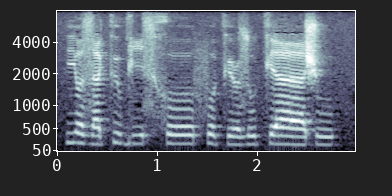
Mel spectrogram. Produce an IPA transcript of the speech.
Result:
j ə z æ kʲ u ɡ iː s x ʊː f ʊ kʲ ə˞ z u kʲ æː ʃ u

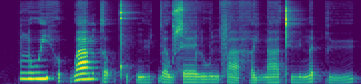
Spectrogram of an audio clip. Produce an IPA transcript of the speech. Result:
l uː˥ j h ʊ˨ k̚ w aː˥ m k ɐ˨˥ p̚ kʷʰ ɐ˨ k̚ ŋ yː˨˥ t̚ l ɐ˨ w s ɛː˧ l uː˧ n f aː˨˩ h ɐ˨ j ŋ aː˨˧ t̪ʰ yː˨ n̪ ɐ˥ t̚ k yː˨˥

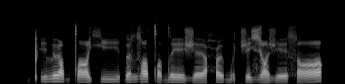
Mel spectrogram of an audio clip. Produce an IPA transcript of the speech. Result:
pʼ i l ɵː b tˤ ɛː ç iː ɗ ʌ ɮ i tˤ ɵ d eː ʒ ɛː ħ ɵː b ʌ t͡ʃ ɛ ʑ ɑ ʒ eː ɬ ɑ

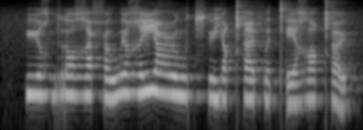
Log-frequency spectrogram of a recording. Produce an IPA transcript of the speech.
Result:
y ʁ ɡ r ɔ ʁ ə ħ ʊ w ʏ ʁ i ʕ u t͡sʰ ʏ j ʏ qʰ e f ə tʼ e ʁ ɔ qʰ ʏ

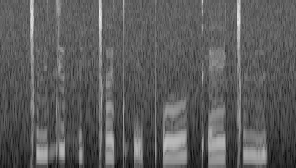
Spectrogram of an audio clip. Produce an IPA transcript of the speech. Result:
ǀ ɨ d ɘ h ɨ ǀ ɐ t ʔ ḛ pʼ oː kʼ ɛ ǀ ɨ

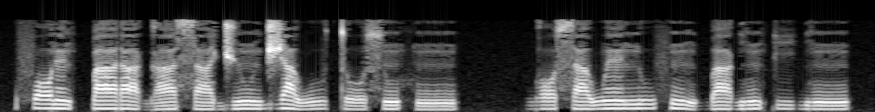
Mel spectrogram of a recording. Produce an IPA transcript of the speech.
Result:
f ɔ˦ ɾ ɛ̃˧ k͡p a˦ ɾ a˦˨ ɡ a˨˦ s a˧ d͡ʒ ũ˦ d͡ʒ a˦˨ w u˧ t o˧ s ũ˦ h ũ˧ | ɡ ɔ˧ s a˧ w ɛ̃˦ n u˦ f ũ˦˨ ɡ͡b a˧ ɡ ũ˧ k i˦ ɡ ũ˧

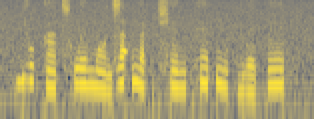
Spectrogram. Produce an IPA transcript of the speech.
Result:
b j u˥˧ k ã˧ t͡sʰ w e˧ m ɔ̃˨˩ d͡z a˦ ʔ n̪ a˨ k̚ t͡ɕʰ ẽ˧ n pʰ ẽ˦ t̚ n̪ u˨ k̚ b w e˨˩ p ẽ˦ t̚

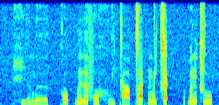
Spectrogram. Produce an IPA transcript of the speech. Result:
h i̤˨˩ ə̯ m ə̤ː˨˩ | k o˨˩ k̚ l ɨ̰˧˥ ə̯ f ɔ̤˨˩ h ṳ˨˩ j k aː˨˩ p̚ z a˦˥ k̚ m ə̰˧˨ j t͡ɕ a˦˥ k̚ | ɓ ə˨˦ n t͡ɕ u˧

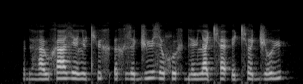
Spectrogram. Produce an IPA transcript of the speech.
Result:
ɡʱ a u̯ x a z e l y cʰ y x ʔ ə x z ʊ d͡ʒ y z ɛ χʷ æ x ɡ ɛ y̯ l a cʰ æ ʔ e cʰ ə d͡ʒ ʊ y̯

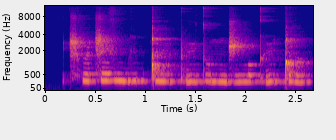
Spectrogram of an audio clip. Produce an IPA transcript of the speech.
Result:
ʈ͡ʂʰ ɯ ʈ͡ʂ e z m b i b ǃ yː pʼ y t u m n d͡ʒ i ŋ o kʼ y ǃ ɯ

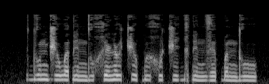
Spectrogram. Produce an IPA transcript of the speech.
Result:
d u n d͡ʒ ɯ w ə ɗ i n d u x ɪ ɳ ɯ t͡ʃ ɯ ɓ ɯ x u t͡ʃ i ɡ ɪ ɗ i n z ɪ ɓ ə n d u

